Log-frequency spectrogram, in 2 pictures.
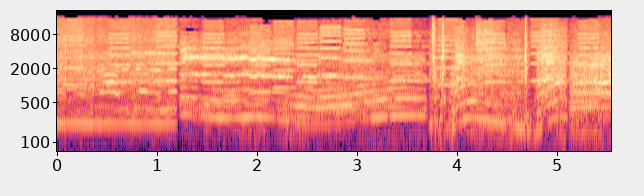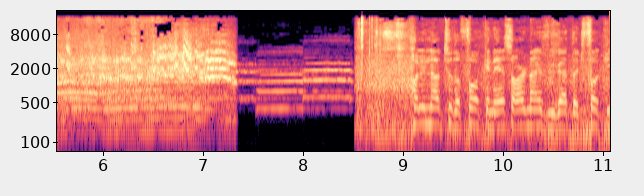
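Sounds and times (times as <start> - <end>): car engine revving: 0.0 - 7.4
tyres squealing and skidding: 0.6 - 8.6.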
